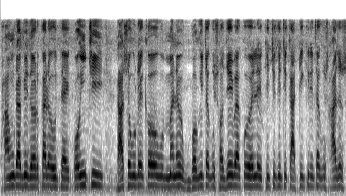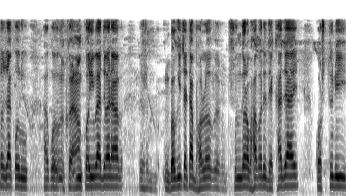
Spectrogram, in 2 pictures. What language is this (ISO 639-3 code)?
ori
